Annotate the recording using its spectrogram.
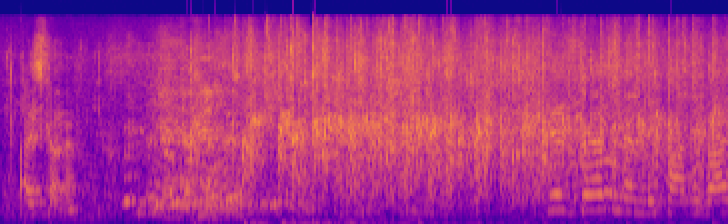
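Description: An audience claps and laughs.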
